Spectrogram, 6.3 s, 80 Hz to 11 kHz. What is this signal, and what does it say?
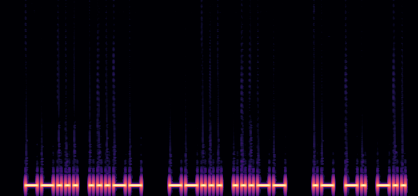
Morse code, heard as a keyed tone, about 20 wpm, 700 Hz. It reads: 73 73 AND
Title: Speed-Racing Common QSO Phrases - 17wpm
